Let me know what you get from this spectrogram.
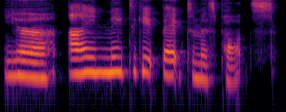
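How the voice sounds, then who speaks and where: Woman voicing a timid, higher-pitched teenage girl. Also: slow pace. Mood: uneasy, hesitant. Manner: hesitant, timid. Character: timid, polite teenage girl intern, uneasy. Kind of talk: storybook character dialogue.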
